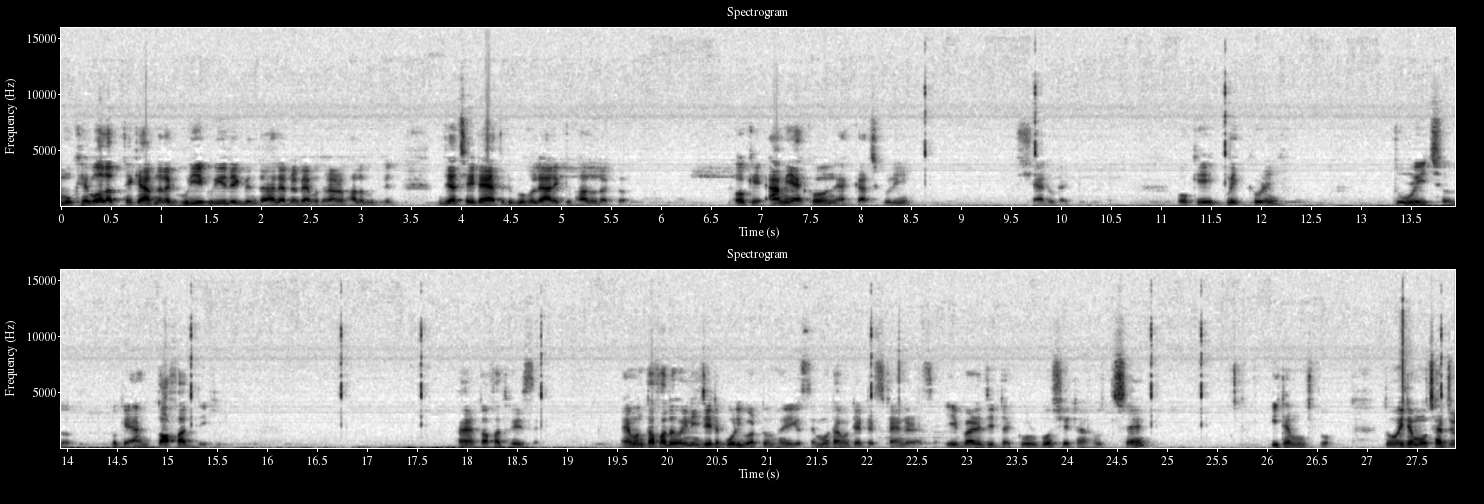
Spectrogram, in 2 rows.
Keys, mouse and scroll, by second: 8.6-11.4 drag, 15.2 click, 21.0 ctrl+-, 21.0 ctrl+click, 21.4 ctrl+-, 21.8 space, 22.0 click, 22.4 space, 23.0 ctrl+=, 24.5 space, 24.7 click, 25.0 space, 25.2 click, 25.3 space, 25.8 space, 26.8 =, 27.4 space, 27.7 click.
